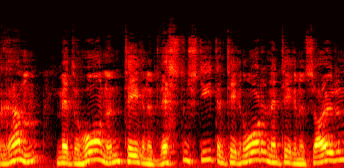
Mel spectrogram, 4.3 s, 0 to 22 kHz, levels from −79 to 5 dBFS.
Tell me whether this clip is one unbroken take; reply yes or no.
no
